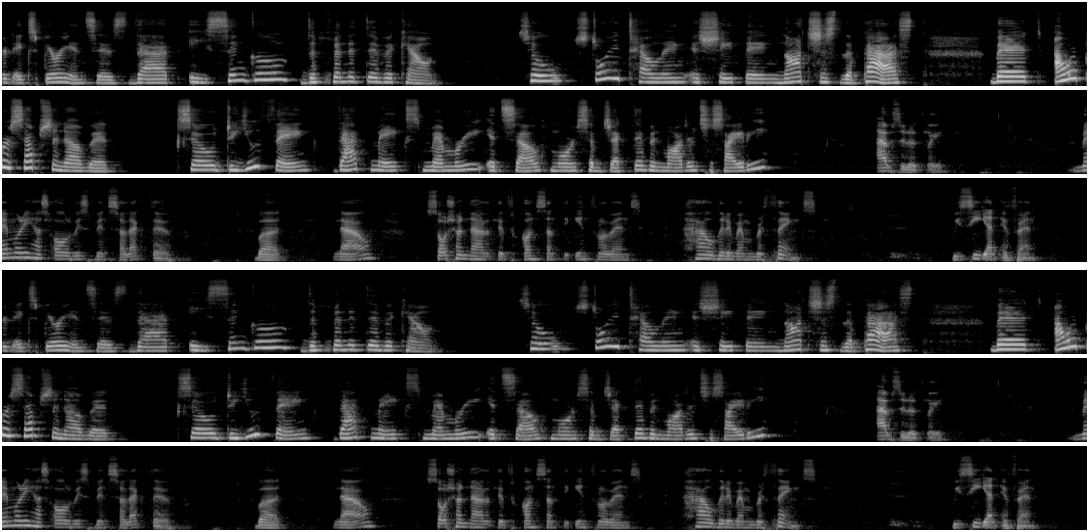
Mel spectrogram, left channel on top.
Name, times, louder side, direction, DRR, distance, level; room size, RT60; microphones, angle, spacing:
voice 1, 0.0-4.3 5.2-11.9 12.6-18.5, left 3 dB, 50° left, 0.5 m, -25 dB
voice 2, 19.6-20.3 21.5-23.4 24.2-24.5 25.0-25.4 26.0-28.1 28.5-29.8 30.6-30.7 31.2-32.0, equal, 5° left, 0.5 m, -33 dB
11.5 x 6.9 x 6.2 m
head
